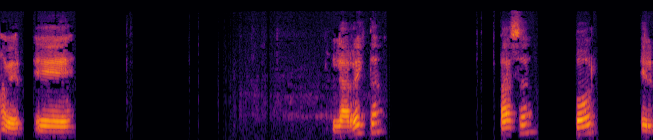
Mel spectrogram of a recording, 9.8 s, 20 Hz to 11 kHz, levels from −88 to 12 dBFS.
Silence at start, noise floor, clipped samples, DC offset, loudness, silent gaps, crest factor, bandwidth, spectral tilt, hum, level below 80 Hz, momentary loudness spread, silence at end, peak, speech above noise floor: 0 s; -60 dBFS; under 0.1%; under 0.1%; -16 LUFS; 0.38-0.47 s, 1.16-1.88 s, 1.99-2.94 s, 3.00-3.32 s, 5.90-7.13 s, 7.23-7.46 s, 8.08-8.62 s, 8.99-9.59 s; 18 dB; 8.6 kHz; -2 dB/octave; none; -78 dBFS; 13 LU; 0 s; -2 dBFS; 45 dB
